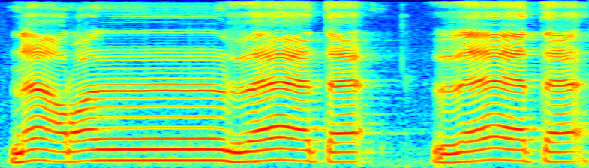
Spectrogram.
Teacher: تنوین کے بعد جو حروف آ رہا ہے ذال, وہ ذال پتلا ہے, تو غنہ بھی پتلا کریں گے. نارن ذات, ذال بالکل نرم پتلا, دونوں دانتوں کے بیچ میں زبان رکھنی ہے.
